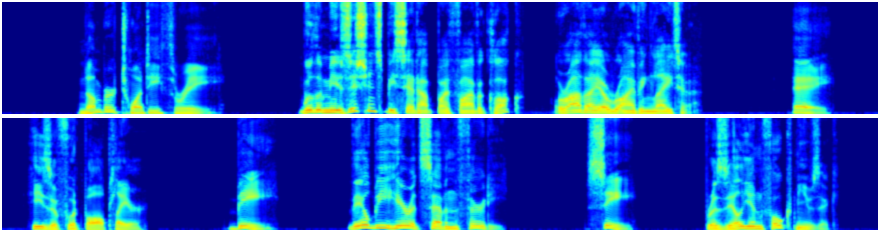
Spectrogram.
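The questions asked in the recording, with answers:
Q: Will the musicians be set up by 5 o'clock, or are they arriving later?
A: B: They'll be here at 7:30.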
